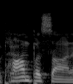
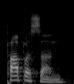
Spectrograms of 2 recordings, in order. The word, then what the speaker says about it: papasan: You said pompasan. I think it was just papasan. – Yeah. – It's papasan.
